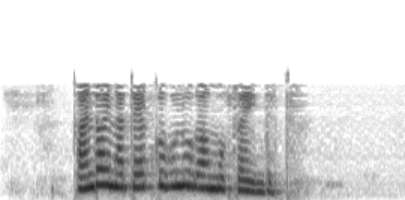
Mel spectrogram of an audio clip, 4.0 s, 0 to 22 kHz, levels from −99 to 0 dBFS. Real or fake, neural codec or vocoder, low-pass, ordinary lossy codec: fake; codec, 16 kHz, 4 kbps, FunCodec, trained on Chinese and English, 50 frames a second; 7.2 kHz; AAC, 16 kbps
